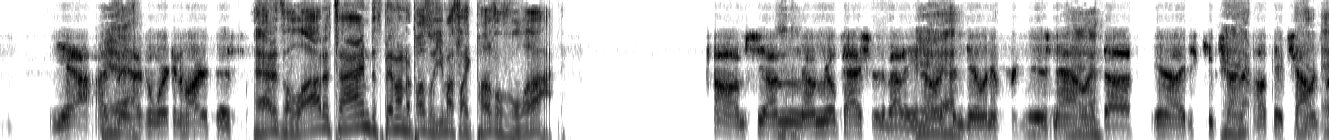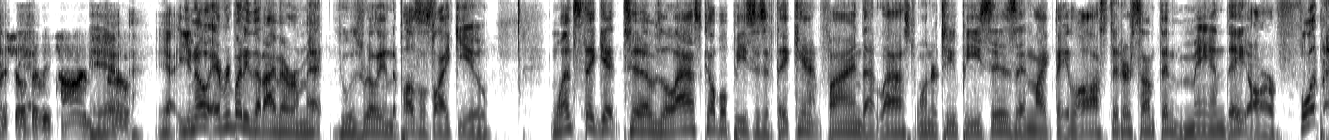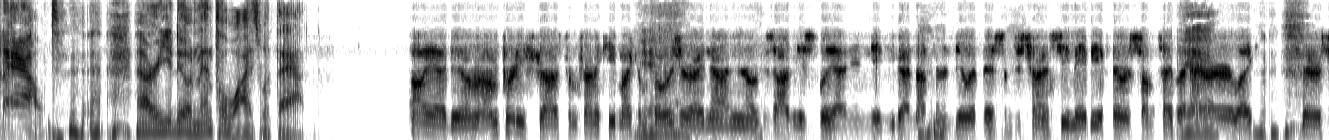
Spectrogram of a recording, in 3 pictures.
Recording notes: phone prank style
